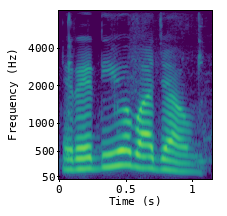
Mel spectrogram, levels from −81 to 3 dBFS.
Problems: continuous background conversations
